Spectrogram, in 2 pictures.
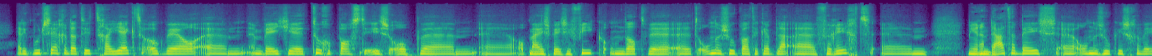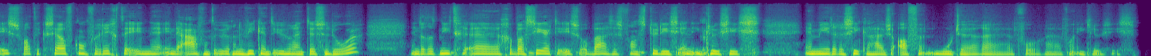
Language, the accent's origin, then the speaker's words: Dutch; Oldenzaal, Overijssel, Netherlands; moved away as an adult; now in Utrecht, Netherlands; Ik ben afkomstig uit het oosten van het land, eh, uit Oldenzaal. En ben daar geboren en heb, ben daar eigenlijk ook mijn hele jeugd, eh, opgegroeid.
